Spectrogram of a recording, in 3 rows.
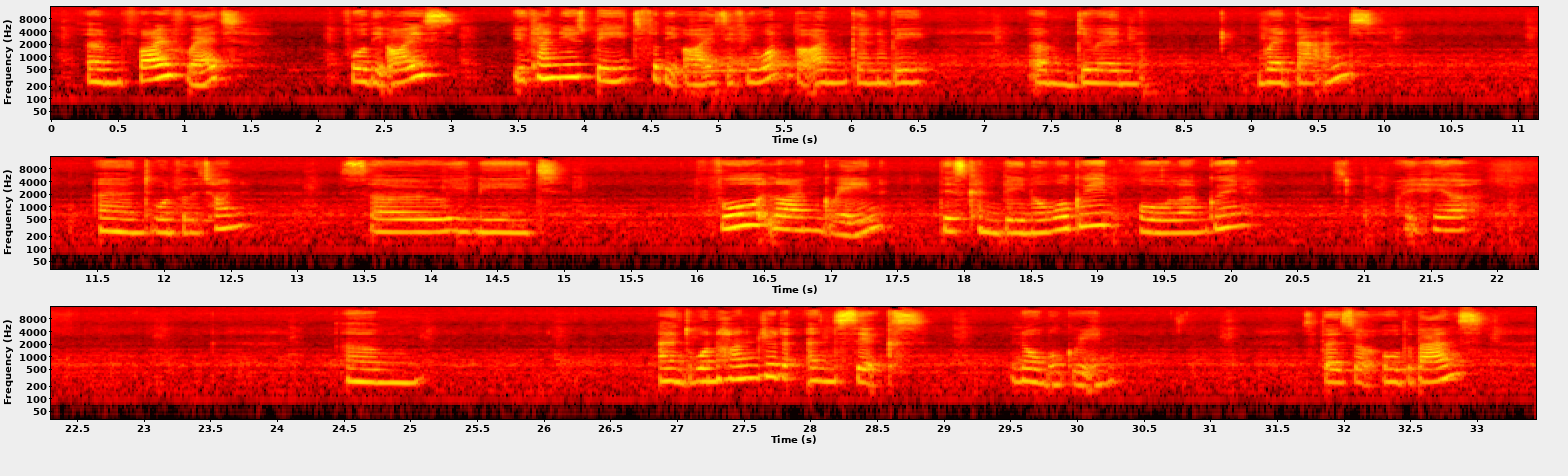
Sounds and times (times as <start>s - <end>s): Speech: 0.3s - 1.5s, 2.2s - 6.6s, 7.4s - 8.3s, 9.1s - 10.0s, 11.5s - 12.7s, 13.4s - 15.1s, 16.1s - 20.2s, 20.8s - 21.9s, 24.5s - 25.1s, 26.9s - 28.9s, 29.5s - 30.4s, 31.7s - 33.1s.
